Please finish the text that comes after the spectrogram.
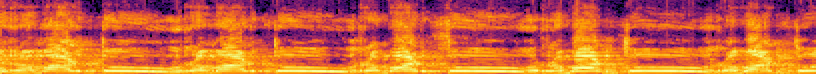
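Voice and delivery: slow, stretched repeats of રમાડતો; drawn out. Acted. Guru telling the greedy man, each રમાડતો stretched slow. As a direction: draw each રમાડતો out slowly, with slowly rising weight. Guru stresses coddling the fruit.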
